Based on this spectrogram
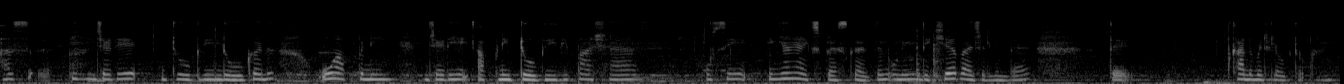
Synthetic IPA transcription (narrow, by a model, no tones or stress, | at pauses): əs | d͡ʒeːɽeː | ɖoːɡɾiːloːɡɦənoːaːpniːd͡ʒeːɽiːaːpniːɖoːɡɾiːd̪iːpaːʃãːɛ | ʊsĩː | ɪjãːjãːɛkspɾɛːskəɾd̪ɪnʊnẽːd̪ɪkʰijaːpɛːt͡ʃəlĩnd̪aː | t̪ḛː | kʰəɳɖmɪʈʰːloːɡʈo̰ːɡɾ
